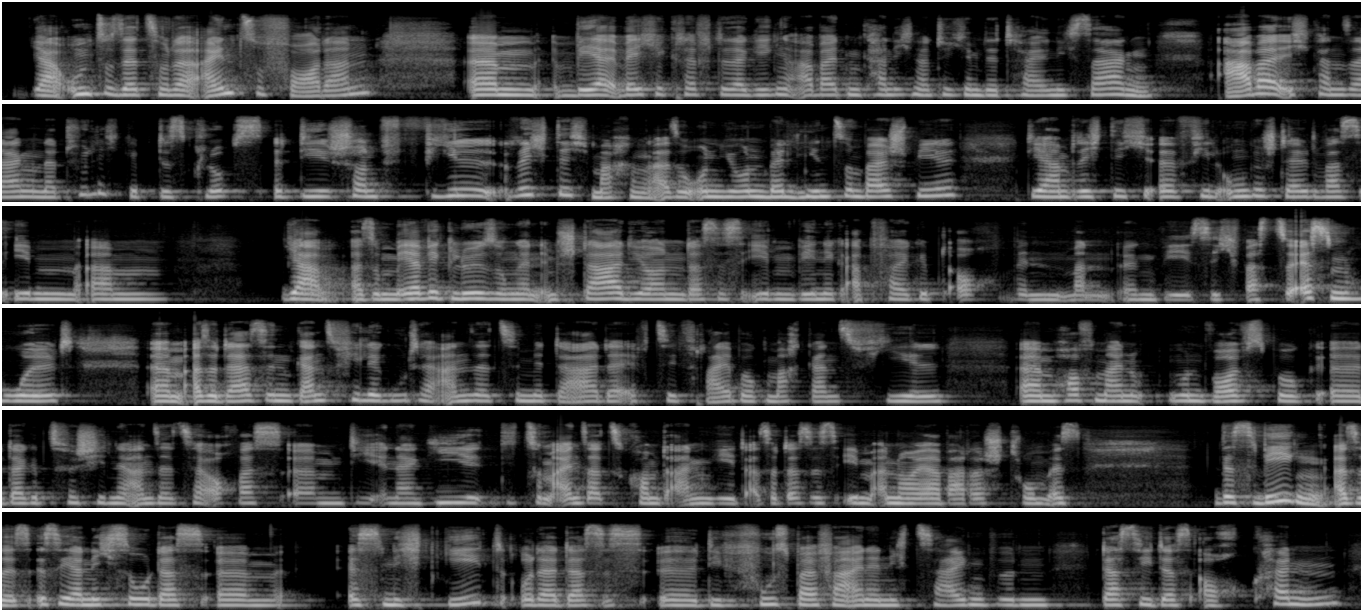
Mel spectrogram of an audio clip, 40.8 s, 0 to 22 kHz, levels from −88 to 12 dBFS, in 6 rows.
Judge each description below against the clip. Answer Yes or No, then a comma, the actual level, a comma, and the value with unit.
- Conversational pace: No, fast, 195 wpm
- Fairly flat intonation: Yes, narrow, 1.7 semitones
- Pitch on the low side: No, high, 215 Hz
